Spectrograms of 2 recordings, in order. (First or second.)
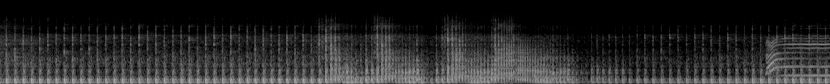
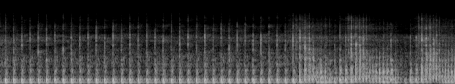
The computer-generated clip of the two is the second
